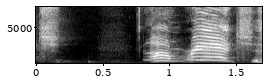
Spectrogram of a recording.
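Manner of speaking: pitched very high and loud. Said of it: "I'm in my Dave Chappelle's voice".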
